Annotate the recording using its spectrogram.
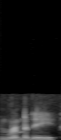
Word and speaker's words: Remini: Leah Remini, which is how you say her name, Remini.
